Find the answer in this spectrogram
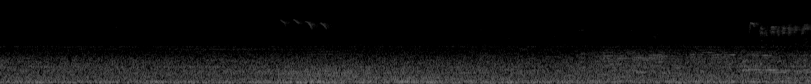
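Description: Steady low outdoor background noise with a few brief high bird chirps, a short run of falling chirps about three seconds in and another burst near the end.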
